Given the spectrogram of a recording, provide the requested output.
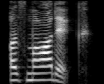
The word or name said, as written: osmotic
